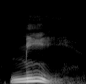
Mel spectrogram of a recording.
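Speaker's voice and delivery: pause, then hit me hard; stress on me. Shown as a demonstration. Pastor on the catechism's redemption line, stressed me. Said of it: "Notice the emphasis I put on those words".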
